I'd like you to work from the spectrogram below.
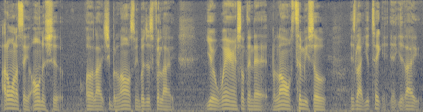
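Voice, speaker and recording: A young Barbadian-accented man hosts a vlog, holding a rambling, chatty solo talk peppered with "you know what I'm saying?". He has a low voice with fairly even intonation at normal speed, and a little hiss or hum runs underneath.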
